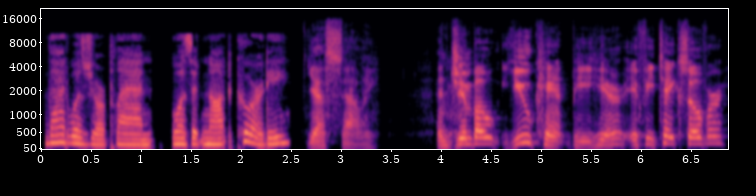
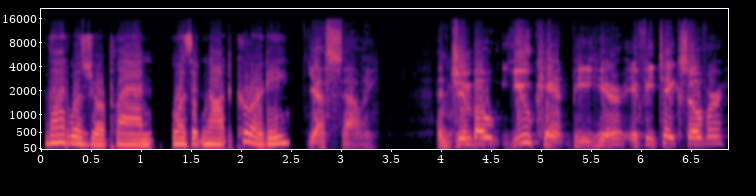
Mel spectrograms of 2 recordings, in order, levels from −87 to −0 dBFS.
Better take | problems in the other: first | distortion; slight; 9% of the sound clipped

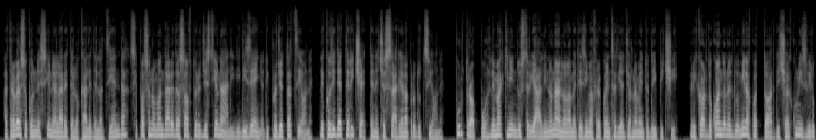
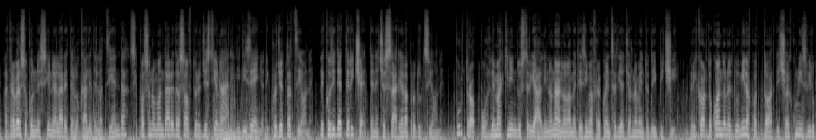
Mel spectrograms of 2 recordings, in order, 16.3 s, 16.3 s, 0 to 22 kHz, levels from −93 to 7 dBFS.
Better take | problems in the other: first | wind noise on the microphone; occasional gusts; 15 dB below the speech

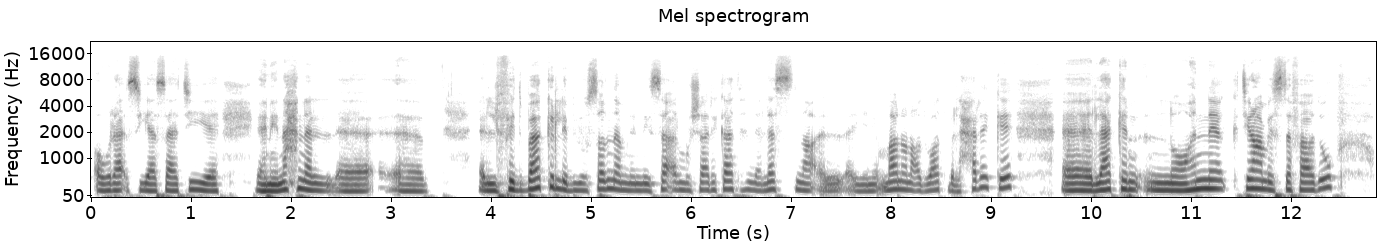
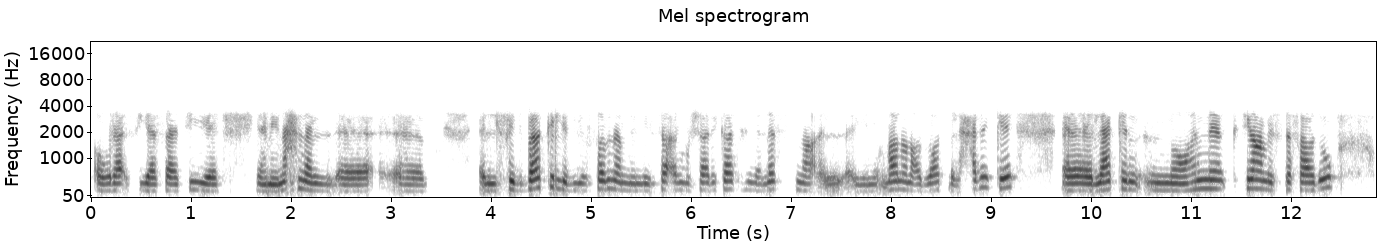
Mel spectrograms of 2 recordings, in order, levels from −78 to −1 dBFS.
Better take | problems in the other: first | phone-call audio; poor line

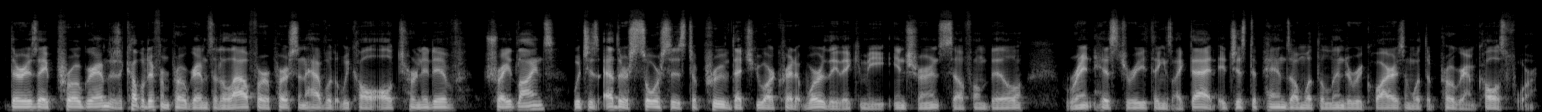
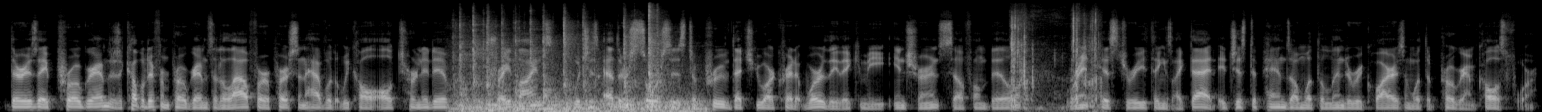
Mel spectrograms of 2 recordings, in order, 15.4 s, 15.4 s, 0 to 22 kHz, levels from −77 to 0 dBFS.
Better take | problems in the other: first | keyboard typing; loud; from 4.5 to 7 s; peak 4 dB above the speech // footsteps; loud; at 10 s; peak 1 dB above the speech

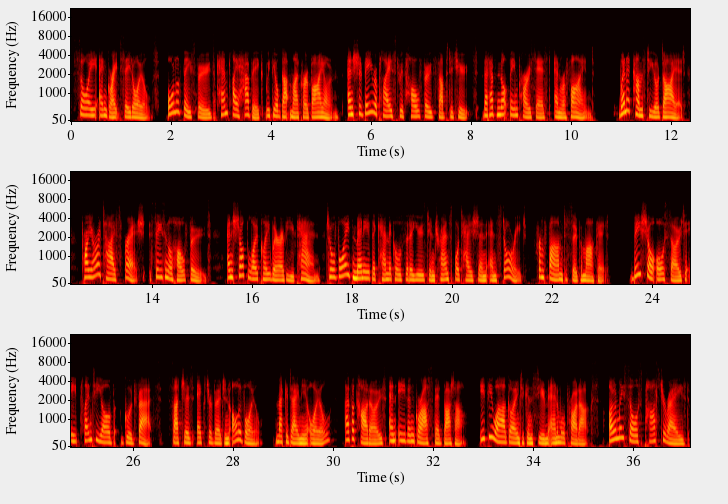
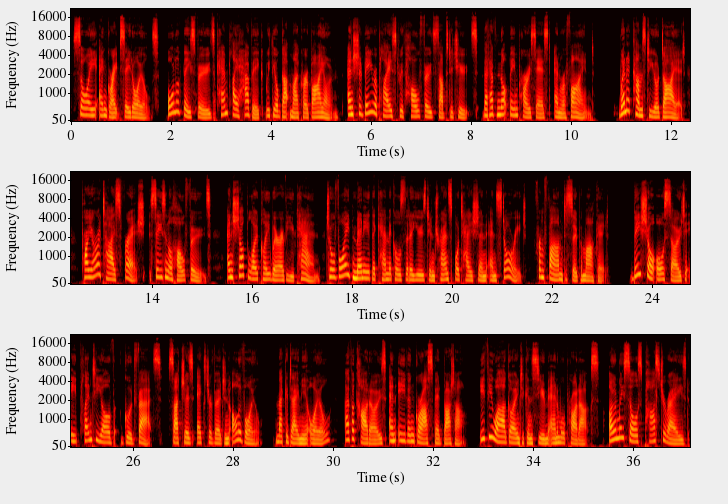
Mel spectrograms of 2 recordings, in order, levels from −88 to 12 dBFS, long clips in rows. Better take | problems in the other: second | muffled; very; fading above 3.5 kHz

